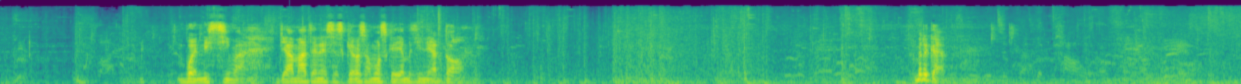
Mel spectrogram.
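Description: A heavy gun fires bursts of shots.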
